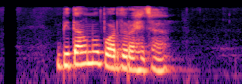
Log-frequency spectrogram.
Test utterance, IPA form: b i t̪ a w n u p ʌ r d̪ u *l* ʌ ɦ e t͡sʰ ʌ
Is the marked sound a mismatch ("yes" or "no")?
yes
